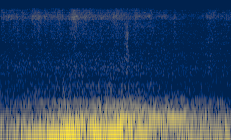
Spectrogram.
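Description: A low rumble with a few steady low tones, swelling about half a second in and easing off towards the end.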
